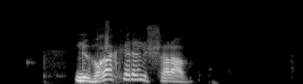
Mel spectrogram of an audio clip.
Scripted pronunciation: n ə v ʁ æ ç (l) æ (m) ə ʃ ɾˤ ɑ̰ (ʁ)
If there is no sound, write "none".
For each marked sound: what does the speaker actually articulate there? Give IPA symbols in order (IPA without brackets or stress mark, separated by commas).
ɾ, n, v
